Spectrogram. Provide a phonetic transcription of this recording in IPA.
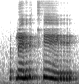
ɓɛ̃rkʰer

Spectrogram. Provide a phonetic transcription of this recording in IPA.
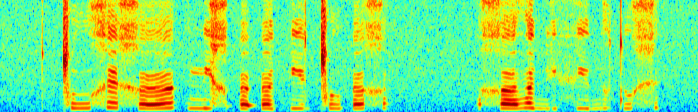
ǀuxɛ xœ | mʲœxʔœʔœ pʲœǀuʔœx | xɐðɐbʲu fʲubʲutʷɪx

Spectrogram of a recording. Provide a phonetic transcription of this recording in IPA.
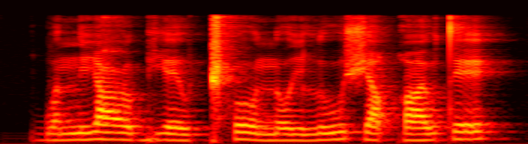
bʌniʕub jeu̯ǁʰonoi̯ luʃe qʷɛu̯te

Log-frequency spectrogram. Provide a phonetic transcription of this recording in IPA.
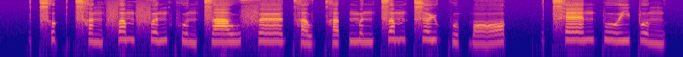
t͡sʰʊ˨˥k̚t͡sʰɐ˨˩ŋfɐ˧m fɵ˨˥nkʷʰɐ˨˩nt͡saː˨w fœː˧t̪ʰɐ˨˩w t̪ʰɐ˨˥t̚mɵ˧nt͡sɐ˥m t͡sɵ˥ɥkʷɐ˨p̚ɔː˨˥t̚ | t͡sʰɛː˨˧n puː˨˧jpʊ˨˩ŋ

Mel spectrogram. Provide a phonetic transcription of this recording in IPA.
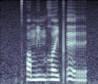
pʰɔmimʁʷipʼɘr

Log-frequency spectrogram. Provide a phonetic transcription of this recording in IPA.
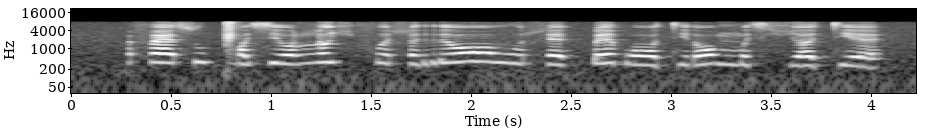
fæsuɡ͡ǁɒsʲɔ ɮʌç fəɬʌrʲɔː vʊɬɛk͡pɛ bɔːtʲəɾɔ ŋ͡mɔsʲçɜ tʲɛ

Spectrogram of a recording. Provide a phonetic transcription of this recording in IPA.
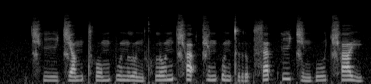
t͡ɕʰiː˧t͡ɕa˦˥mtʰo˦˥m pu˧nlu˨˩n kʰlo˦˥n t͡ɕʰa˦˥ʔt͡ɕo˦˥nʔu˧ntru˨˩ʔ sa˥˩t̚kiː˥˩t͡ɕe˩˦npuː˦˥ t͡ɕʰa˥˩j

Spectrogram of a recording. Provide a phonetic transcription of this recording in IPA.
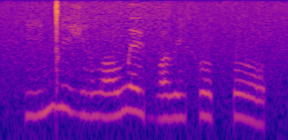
i ŋ͡ǀiʒiwɔ wɛy̯bɔðixo pʰo

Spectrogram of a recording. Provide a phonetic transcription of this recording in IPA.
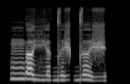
ŋɐvʲɐdəʒ dəʒ

